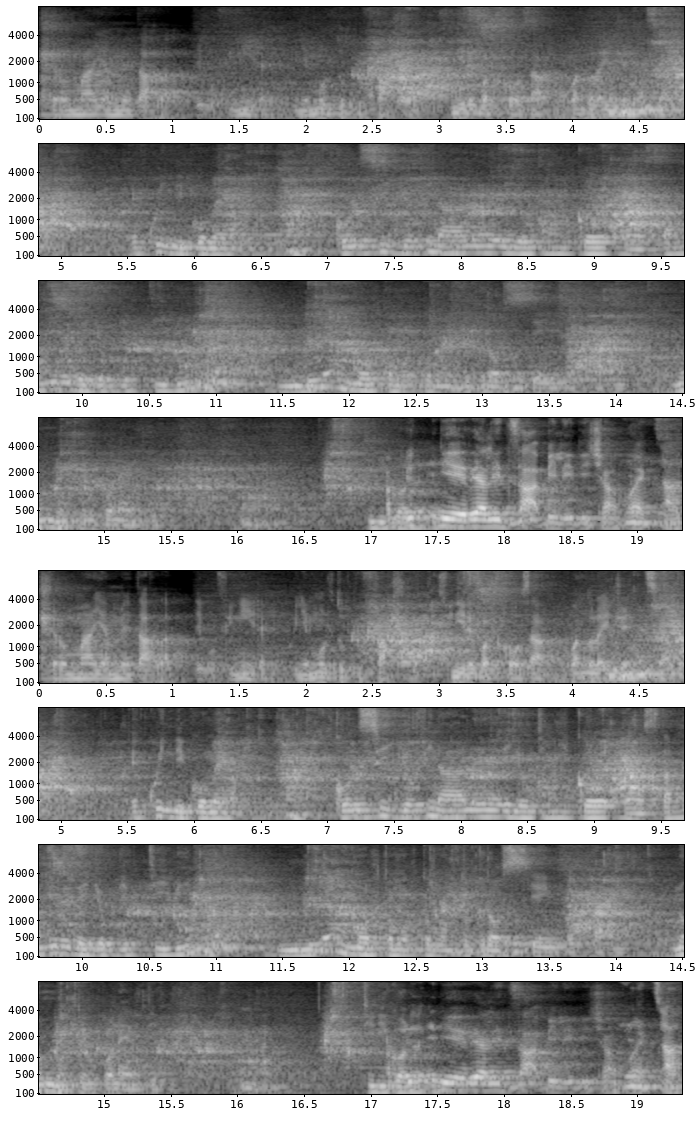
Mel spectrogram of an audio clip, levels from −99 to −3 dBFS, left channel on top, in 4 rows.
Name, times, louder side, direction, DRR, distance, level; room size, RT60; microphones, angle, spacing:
voice 1, 0.0-4.9 5.5-6.3 7.1-10.9 11.5-14.1 14.4-16.3 16.9-17.5 18.9-19.3, right 3 dB, 85° right, 6 dB, 0.7 m, -31 dB
sound 1, 1.1-17.2, equal, 45° left, 2.6 m, -44 dB
sound 2, 2.3-3.5 4.0-14.3 14.6-16.3 16.6-16.9, right 2 dB, 25° right, 0.8 m, -33 dB
voice 2, 17.1-19.3, left 5 dB, 80° left, 12 dB, 0.4 m, -26 dB
10.5 x 4.3 x 4.5 m, 1.4 s
head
